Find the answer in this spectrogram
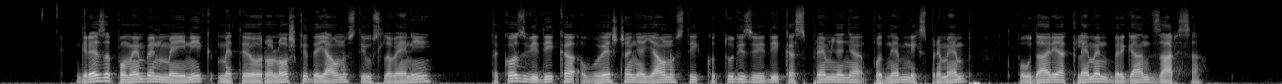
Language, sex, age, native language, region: Slovenian, male, 18-29, Slovenian, Coastal Karst region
